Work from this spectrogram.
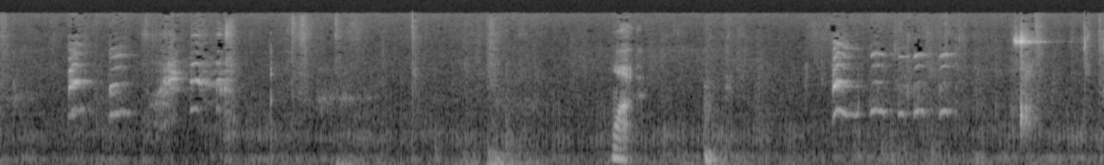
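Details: Hungry foster kittens calling indoors: bursts of thin, high squeaky mews, then a few louder rising-and-falling meows spaced about a second apart over a low room hum.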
